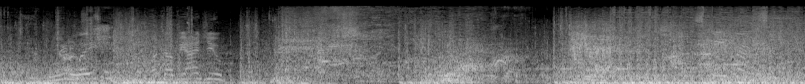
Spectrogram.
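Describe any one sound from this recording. Gunfire crackles in rapid bursts from a video game.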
